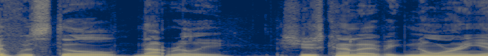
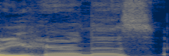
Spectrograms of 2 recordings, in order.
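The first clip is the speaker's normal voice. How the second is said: much higher, alarmed call to the wife; startled; 4 dB louder than usual. Retold or imitated. Father startled, calling out to his wife in a much higher voice. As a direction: jump up high in shock.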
